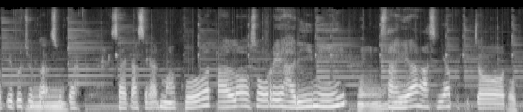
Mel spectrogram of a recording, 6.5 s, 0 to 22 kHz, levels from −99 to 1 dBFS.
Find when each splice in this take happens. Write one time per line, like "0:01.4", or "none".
0:02.7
